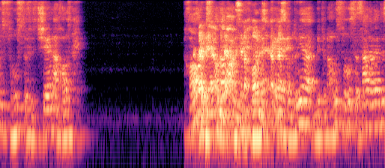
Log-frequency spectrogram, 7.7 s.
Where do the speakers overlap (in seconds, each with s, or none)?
3.9 s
